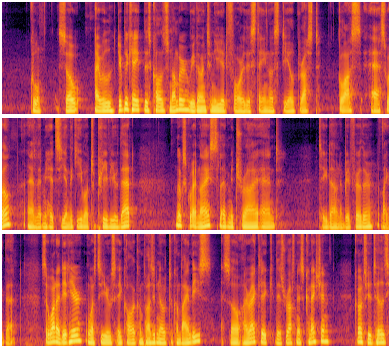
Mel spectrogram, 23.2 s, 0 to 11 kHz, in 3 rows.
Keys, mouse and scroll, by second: 0.0-3.8 drag, 1.7 right click, 3.8 click, 5.0-9.8 drag, 8.4 c, 9.8 click, 9.9 double click, 11.1-23.2 drag, 16.0 c, 21.1 right click.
